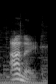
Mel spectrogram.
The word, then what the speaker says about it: Alnwick: Annick, which is near Newcastle.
